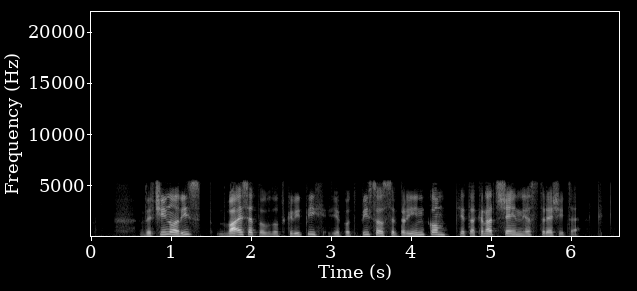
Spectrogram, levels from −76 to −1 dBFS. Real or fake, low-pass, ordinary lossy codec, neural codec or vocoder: fake; 5.4 kHz; none; codec, 16 kHz, 0.8 kbps, ZipCodec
